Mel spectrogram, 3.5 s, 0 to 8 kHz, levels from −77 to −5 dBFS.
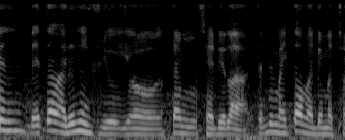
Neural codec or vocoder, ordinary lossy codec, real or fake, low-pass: codec, 16 kHz, 4 kbps, X-Codec, HuBERT features, trained on general audio; MP3, 48 kbps; fake; 7.2 kHz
